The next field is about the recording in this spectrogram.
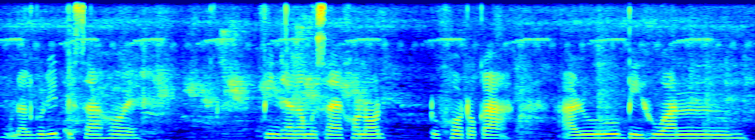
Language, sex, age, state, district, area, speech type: Assamese, female, 30-45, Assam, Udalguri, rural, spontaneous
